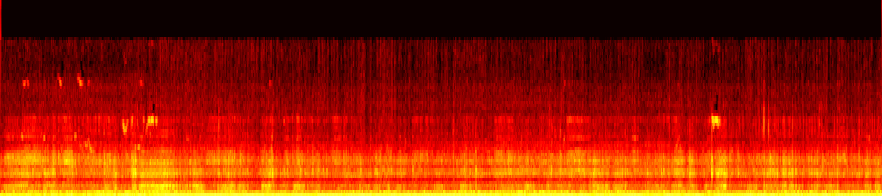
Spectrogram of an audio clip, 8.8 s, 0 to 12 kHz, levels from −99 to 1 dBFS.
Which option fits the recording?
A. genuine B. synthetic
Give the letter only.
A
